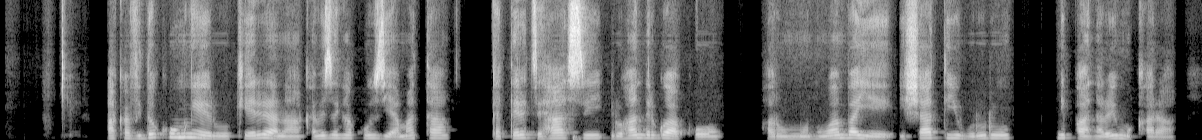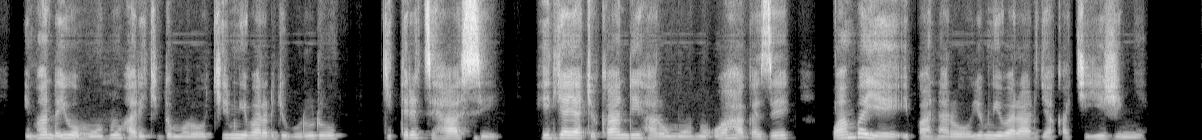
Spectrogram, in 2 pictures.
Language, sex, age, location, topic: Kinyarwanda, female, 25-35, Huye, finance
